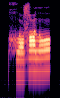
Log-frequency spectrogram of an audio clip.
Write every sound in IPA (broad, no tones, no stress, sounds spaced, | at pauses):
x o zˤ ɤ l ɔ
